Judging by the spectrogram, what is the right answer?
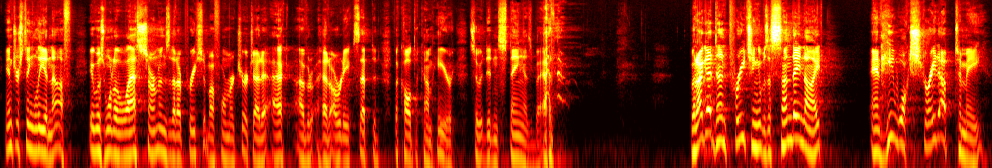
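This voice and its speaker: A pastor preaching a sermon in a conversational storytelling way, with light self-mocking humor and slow emphasis on key words. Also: male voice, fairly high pitch, bright, forceful tone.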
